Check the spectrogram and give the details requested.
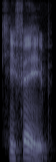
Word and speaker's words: kayfabe: Kefabe is pig Latin for be fake. refers to essentially treating a bit you're doing that everyone understands as fake as real to facilitate the bit and is pronounced kayfabe.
